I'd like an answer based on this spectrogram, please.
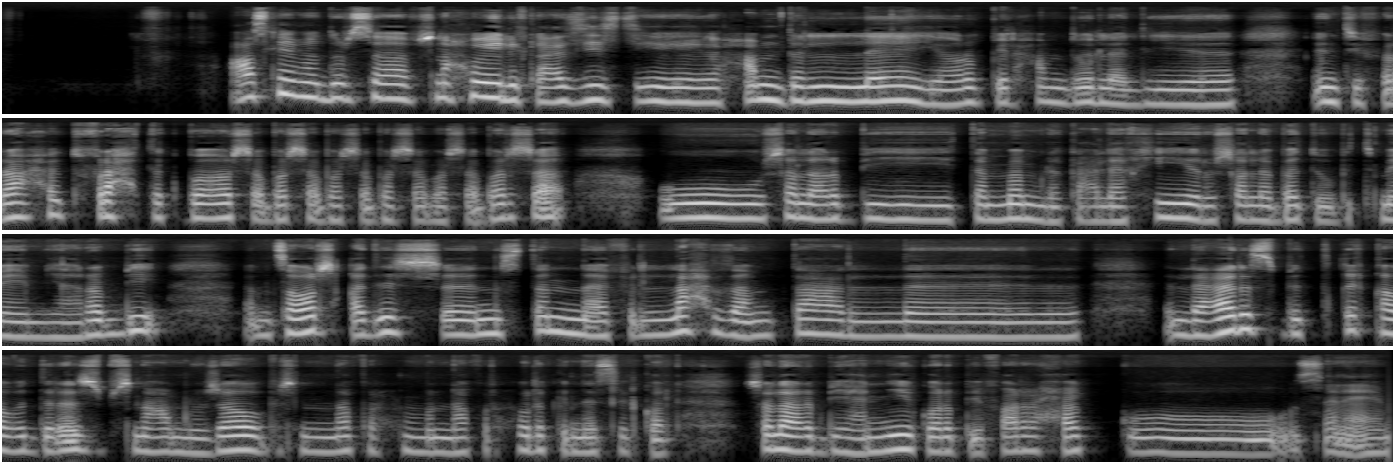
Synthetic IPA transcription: ʕɑ̰sˤlimæd̪ʊɾsæfʃnaħwɛːlɪkʕaziːzt̪ilħamd̪ɪlːæːjæɾˤɑbːilħamd̪ɪlːæːliʔɪnt̪ifɾˤɑːħət̪wfɾˤɑħt̪lɪk̚bɑɾˤʃæbɑɾˤʃæbɑɾˤʃæbɑɾˤʃæbɑɾˤʃæ̰bɑɾˤʃæ̰wʃɑːʔlˤːɑɾˤɑbːit̪æmːæmlɪkʕalæxiːɾwnʃɑʔlːɑbæd̪ubɪt̪mɛːmjæɾˤɑbːimt̪sˤɑwːɑɾˤʃqɑd̪iːʃnɪst̪ænːæfilːɑħðˤɑmt̪aːʕɪl | lʕɑɾsbɪd̪qiːqɑwɪd̪ːɑɾˤɑ̰ʒbɛʃnaʕmluʒæwːæbɛʃnfɾħnɑfɾˤħulɪkɪnːɛːsɪlkʊlːʃæʔlːɑɾˤɑbːihanːiːkwɾˤɑbːifɑrˤːɑħək̚w | sæ̰nḛːm

